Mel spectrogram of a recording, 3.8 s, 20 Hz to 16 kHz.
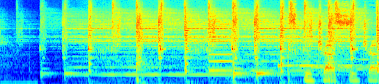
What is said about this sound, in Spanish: Es una banda estadounidense, de estas bandas que en la década de los 90 verdaderamente sonaba un montón.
